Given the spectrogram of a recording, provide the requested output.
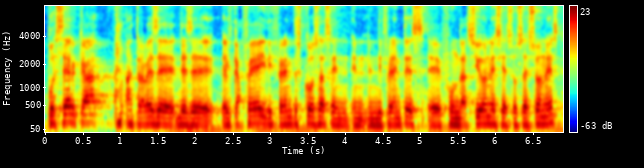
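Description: A man in his thirties with a Mexican accent, speaking candidly as an interview guest, with frequent pauses, fillers and restarts. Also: medium pitch, steady tone. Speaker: interview guest, professional footballer. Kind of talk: casual conversational interview.

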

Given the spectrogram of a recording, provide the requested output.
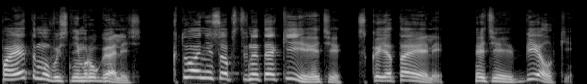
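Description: A man's voice: a little high, wildly swooping pitch, moderate pace, fairly bright tone, voice pushed up. A man voicing a cheeky young girl in an audiobook, pert and teasing. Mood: curious. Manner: pert, sing-song teasing. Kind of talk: audiobook character voice.

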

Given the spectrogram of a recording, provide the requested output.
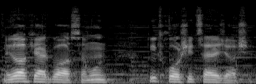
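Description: A man with a lowish voice tells an old folk tale with gentle drama, pausing over the images. Soft music plays faintly behind him. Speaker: storyteller.

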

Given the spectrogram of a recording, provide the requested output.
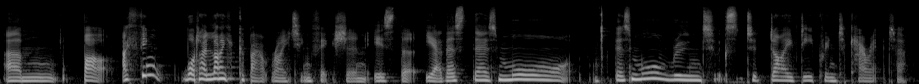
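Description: A British poet and short story writer, appearing as a podcast guest at home, speaks in a low, darkish voice with lively intonation, a measured pace and few pauses. Her talk is reflective and anecdotal, full of wry, self-deprecating humour and chuckles.

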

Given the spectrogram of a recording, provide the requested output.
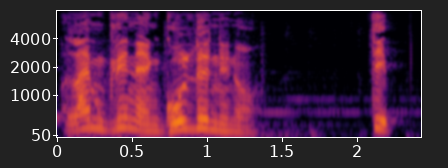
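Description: A man's voice: high voice, expressive, moderate pace, a little mellow, no echo, soft background music. A young man with a Singaporean accent in casual, bantering chat, speaking colloquial Singlish with Malay slang.

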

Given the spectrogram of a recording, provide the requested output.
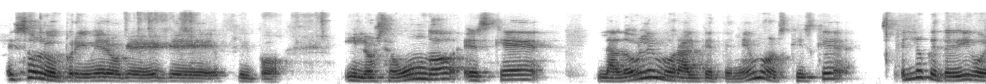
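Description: A woman's voice: fairly low pitch, darkish tone. A woman, a guest in a casual conversation who talks emphatically and repeats words for stress. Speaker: podcast guest.

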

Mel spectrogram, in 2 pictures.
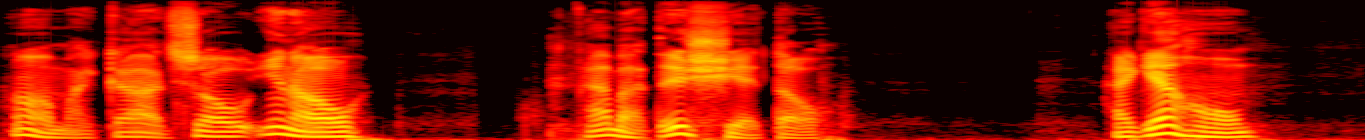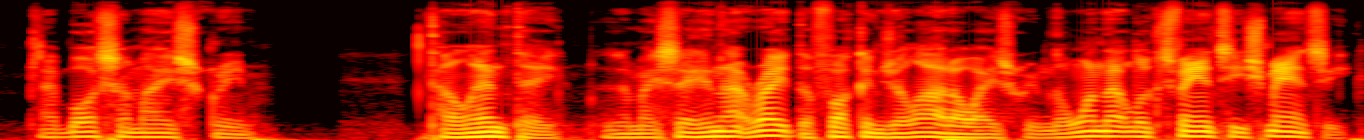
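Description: A young man hosting a podcast, ranting in a casual, animated way and swearing constantly. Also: mid-range voice, measured pace, pauses often, no room sound. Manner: heavy swearing, animated storytelling. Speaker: podcast host. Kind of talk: casual profane rant.

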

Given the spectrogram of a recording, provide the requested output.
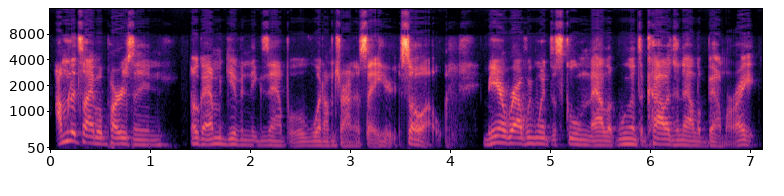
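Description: A man with a husky voice co-hosting a casual podcast, laid-back and quick to agree. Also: mid-range voice, animated, highs cut off. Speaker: podcast co-host. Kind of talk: casual chat.

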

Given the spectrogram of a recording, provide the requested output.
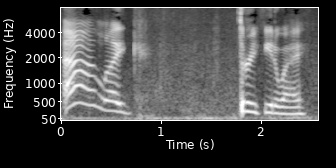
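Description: A woman with a bright-ish, sing-song, higher-pitched voice plays a tabletop roleplaying game, drifting in and out of character. She is a player who comes across as playful and chatty, quick to laugh at herself, and there is a little hiss or hum in the audio.

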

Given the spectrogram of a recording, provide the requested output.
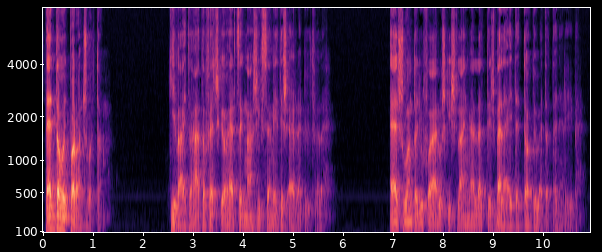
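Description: A man reading a fairy tale aloud in a calm, measured storytelling manner. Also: extremely low pitch.

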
